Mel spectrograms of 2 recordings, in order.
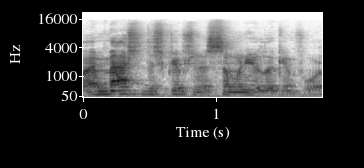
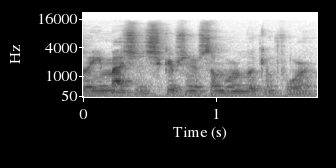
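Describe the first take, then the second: First: Incredulous repeat of his words; smart-ass echo. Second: Said in the usual way. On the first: Retold or imitated. Driver echoing the officer's excuse, smart-ass. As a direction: throw it back at him, mock disbelief. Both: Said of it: "I was being a smart ass".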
